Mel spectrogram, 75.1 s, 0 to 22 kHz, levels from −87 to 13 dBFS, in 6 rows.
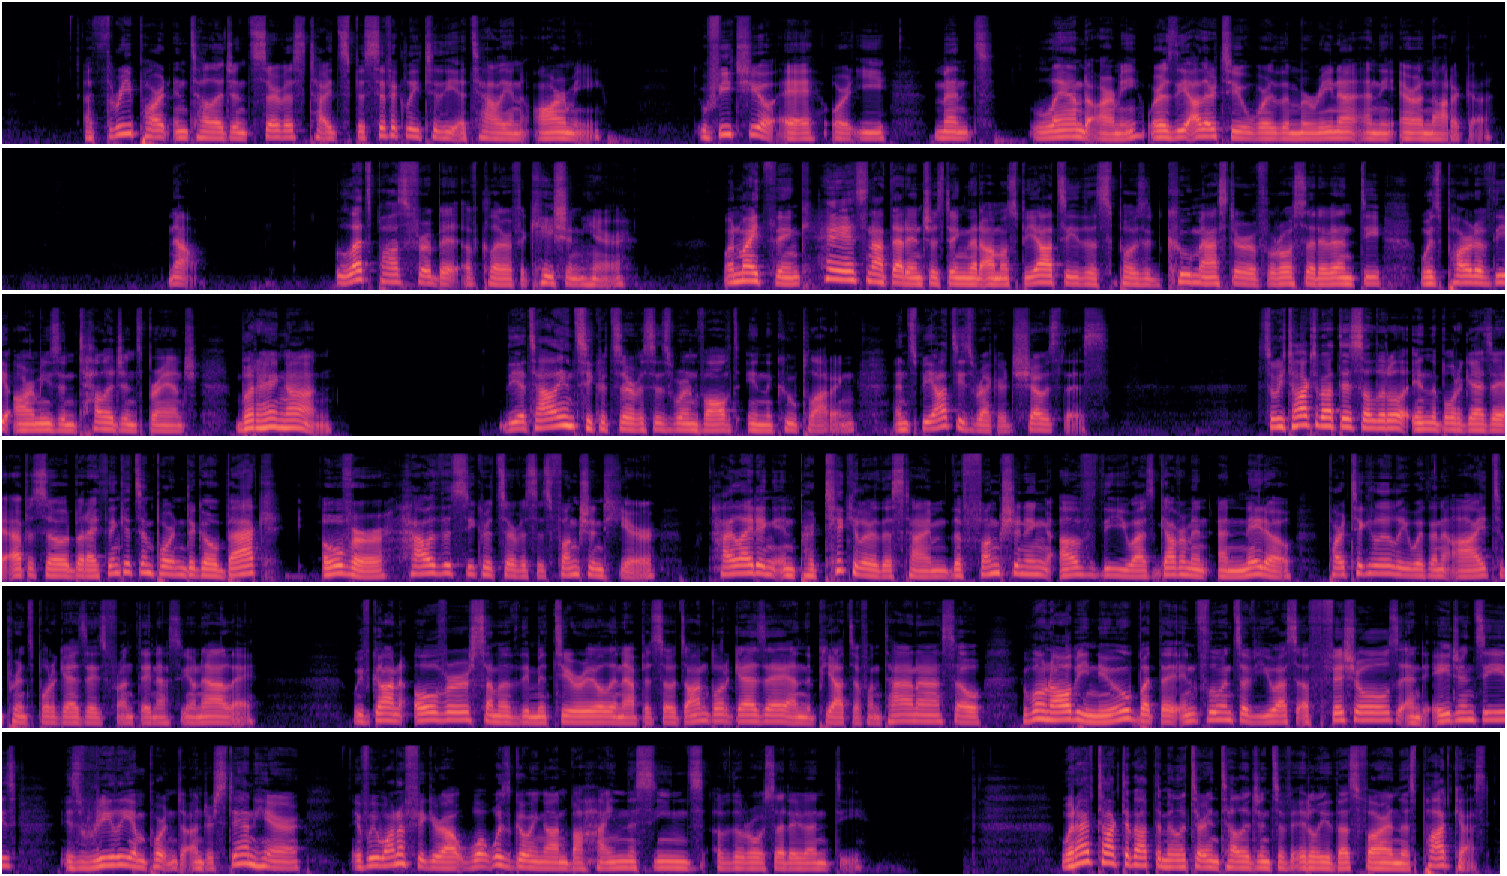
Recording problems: none

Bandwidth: 15 kHz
